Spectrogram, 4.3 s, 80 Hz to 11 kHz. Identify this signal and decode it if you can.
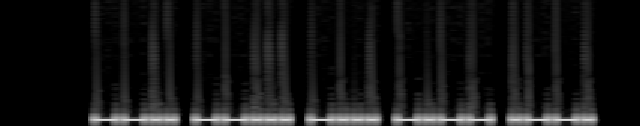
Morse code, heard as a keyed tone, about 25 wpm, 700 Hz. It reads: Z7BYP
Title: Code Groups - 5 Letter:Numbers - 25wpm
